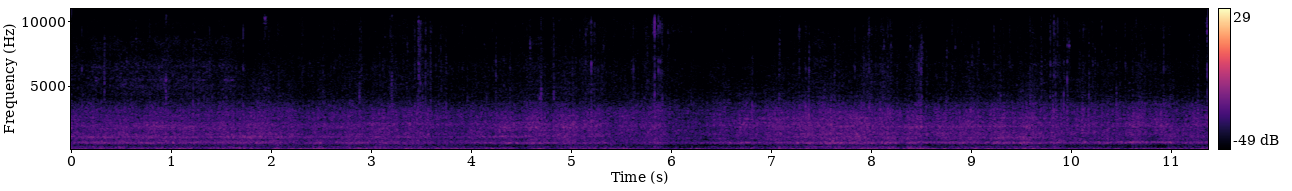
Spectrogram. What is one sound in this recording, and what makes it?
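A bicycle chain whirs steadily as the pedals turn.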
